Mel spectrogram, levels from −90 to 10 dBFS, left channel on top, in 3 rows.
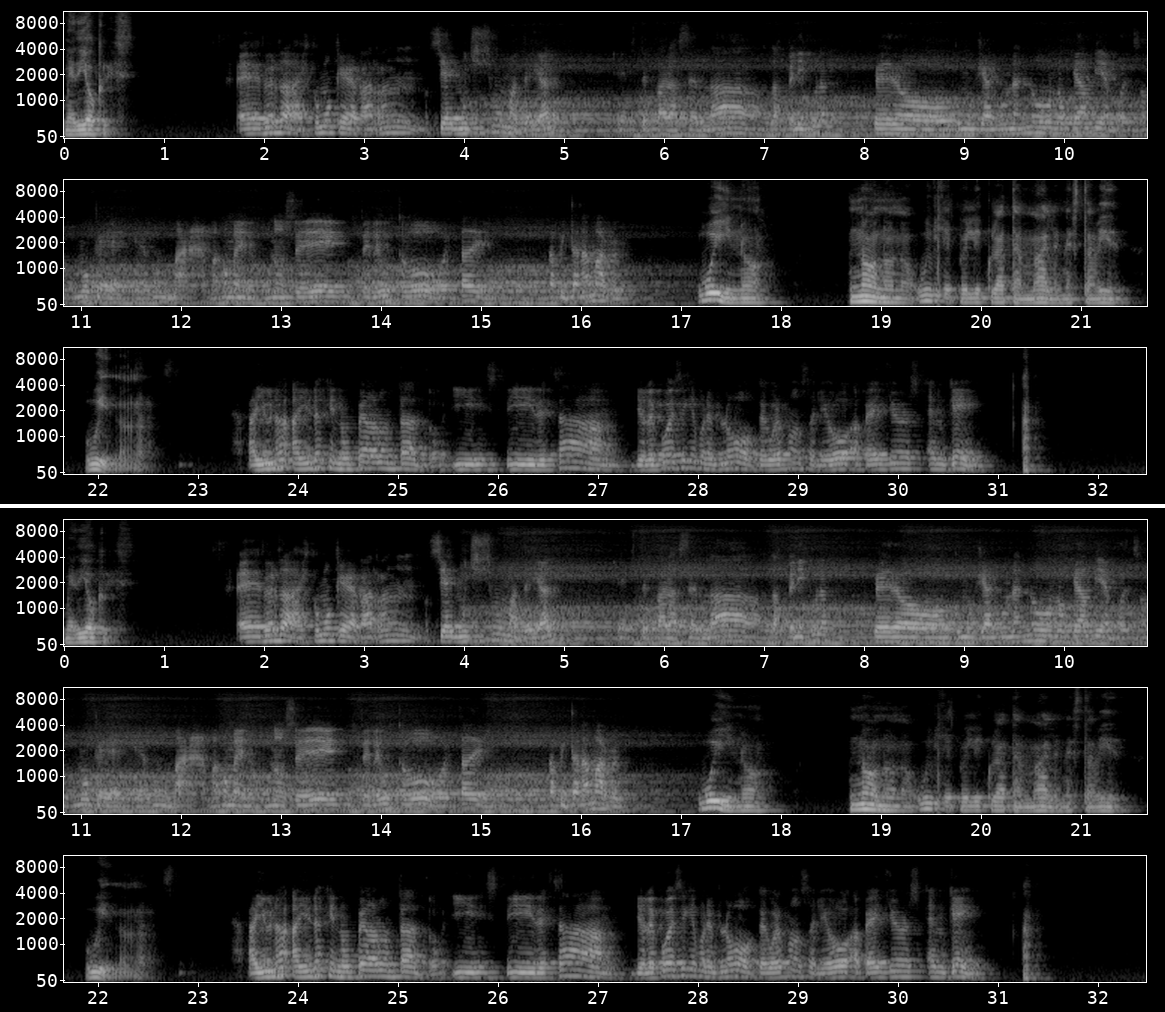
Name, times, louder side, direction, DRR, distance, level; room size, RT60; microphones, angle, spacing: voice 1, 0.0-0.6 17.2-17.9 18.7-21.4 21.9-22.5 31.2-31.3, left 2 dB, 60° left, 1.2 m, -30 dB
voice 2, 1.7-5.0 5.5-7.7 8.1-15.2 15.7-16.4 23.5-30.8, right 1 dB, 15° right, 2.6 m, -34 dB
sound 1, 4.0-17.4, right 1 dB, 55° right, 2.0 m, -41 dB
18.0 x 9.0 x 5.2 m
head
